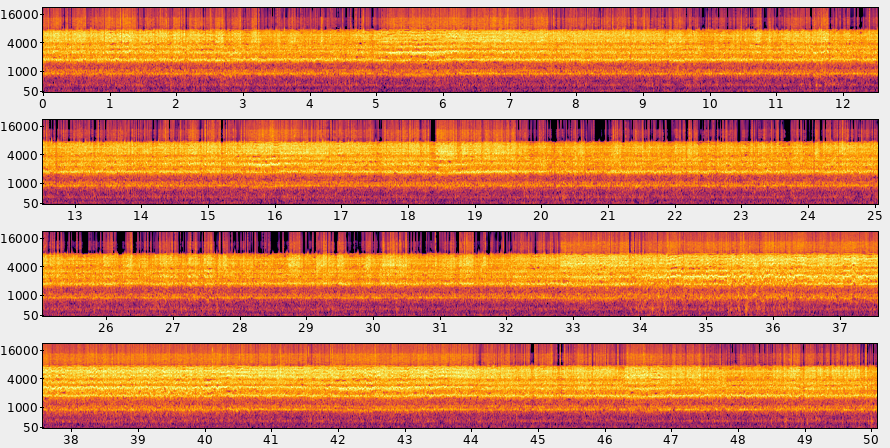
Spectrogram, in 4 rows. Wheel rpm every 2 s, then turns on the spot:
230, 230, 230, 230, 230, 230, 230, 230, 230, 230, 230, 240, 230, 230, 230, 230, 220, 210, 210, 210, 220, 220, 240, 230, 230.
none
